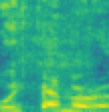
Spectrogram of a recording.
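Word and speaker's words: ephemera: E fe Ephimera. Ephra. Oh, ephemerra. Ephmera. I never pronounced it right.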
